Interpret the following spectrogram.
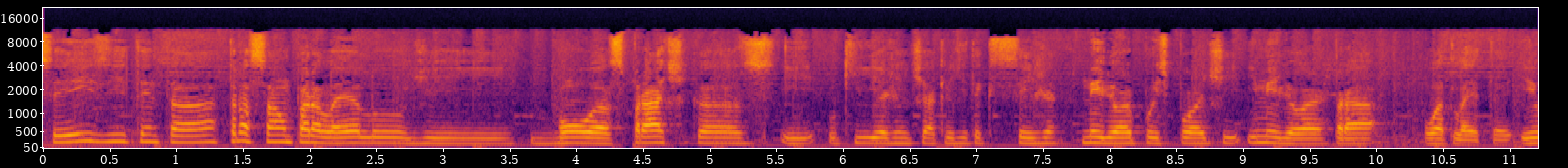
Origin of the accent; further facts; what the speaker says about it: Santa Catarina, Brazil; Eu sou de Santa Catarina, o campeonato foi em Blumenau.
